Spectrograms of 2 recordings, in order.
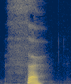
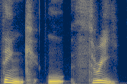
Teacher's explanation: Pour se faire une idée, c'est exactement le th qu'on trouve dans des mots anglais comme think ou three. C'est un son très léger, presque un souffle.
